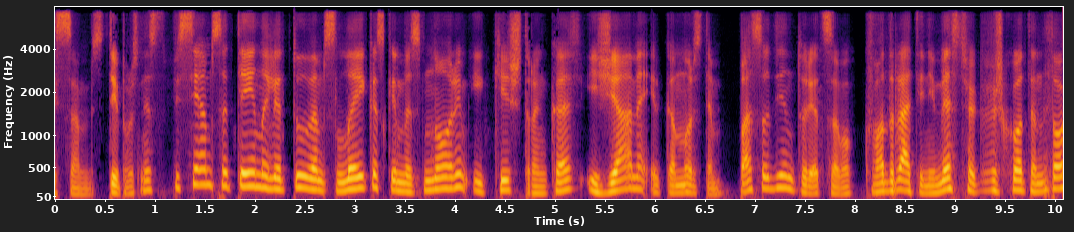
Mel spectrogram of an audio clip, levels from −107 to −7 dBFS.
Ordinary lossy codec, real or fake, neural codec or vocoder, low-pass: AAC, 48 kbps; fake; codec, 16 kHz, about 1 kbps, DyCAST, with the encoder's durations; 7.2 kHz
